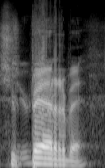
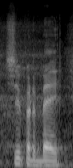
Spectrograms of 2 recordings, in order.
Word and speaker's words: Superb: Ehm, eh, de Bentley Flying Spur en de Skoda Superb. Ik kan het amper uitspreken. – Superbe. – Superbe.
